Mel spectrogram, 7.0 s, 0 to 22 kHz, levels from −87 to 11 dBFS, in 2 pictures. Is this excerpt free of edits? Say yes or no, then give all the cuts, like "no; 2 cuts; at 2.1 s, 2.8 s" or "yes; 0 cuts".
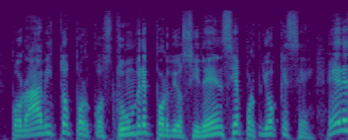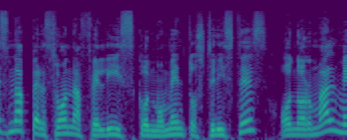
no; 1 cut; at 2.6 s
